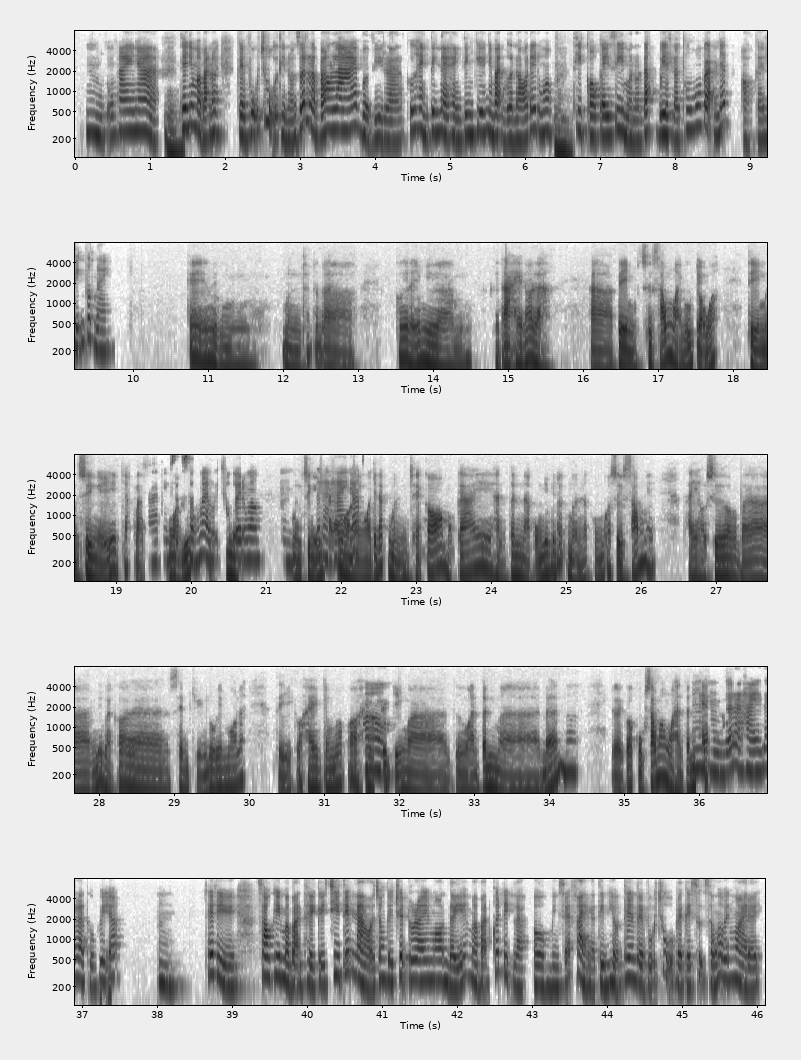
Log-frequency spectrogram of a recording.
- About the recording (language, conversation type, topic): Vietnamese, podcast, Nếu không phải lo chuyện tiền bạc, bạn sẽ theo đuổi sở thích nào?
- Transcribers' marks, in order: tapping; static; other background noise; unintelligible speech; unintelligible speech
